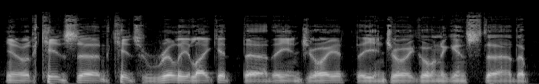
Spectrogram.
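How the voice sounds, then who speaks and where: Low, bright older American man, halting delivery. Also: fairly even intonation, no room sound. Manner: halting, repetitive phrasing. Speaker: former baseball coach, color commentator. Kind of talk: casual sports analysis.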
